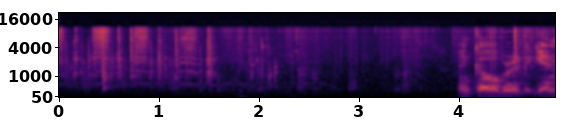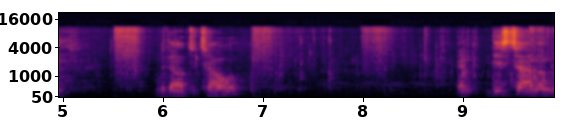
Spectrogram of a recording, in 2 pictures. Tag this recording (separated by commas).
inside a small room, Speech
